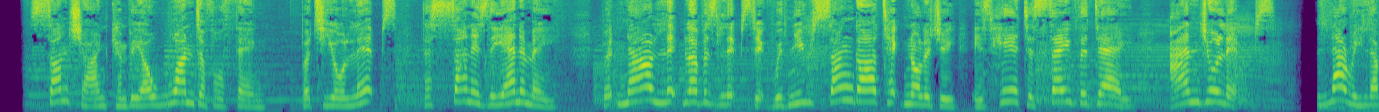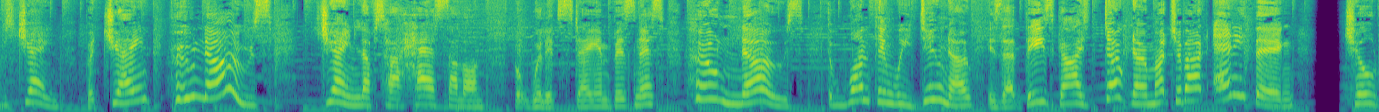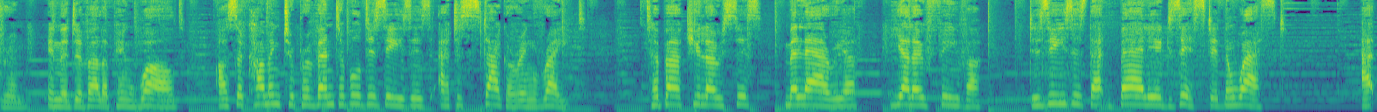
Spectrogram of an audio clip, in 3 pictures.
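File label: British English, TV commercial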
